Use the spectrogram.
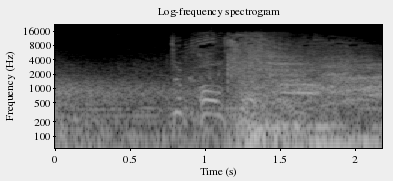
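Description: A Depulso spell cast in Hogwarts Legacy: a short whooshing burst with a tonal swirl, then a broad rushing blast that lingers over a steady game background.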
